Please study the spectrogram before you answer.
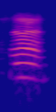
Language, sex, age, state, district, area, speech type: Bengali, female, 45-60, West Bengal, Cooch Behar, urban, conversation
